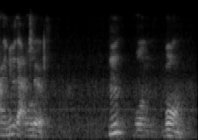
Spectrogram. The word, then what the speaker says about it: Kuan Yin: Is it Kuan Yin? Wang Yin. It's wrong. I knew that too. Wong. Yeah. Like W-U-N-G. Even though it's spelled Q-U.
